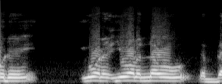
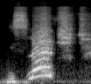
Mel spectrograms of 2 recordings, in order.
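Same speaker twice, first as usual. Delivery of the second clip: sudden high yelp of outrage; punchline yell; 13 semitones higher than usual. Acted. Punchline about snitching.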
